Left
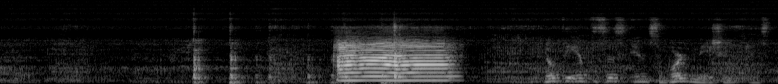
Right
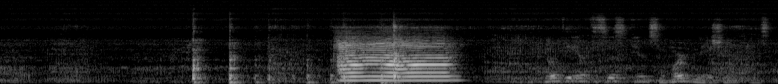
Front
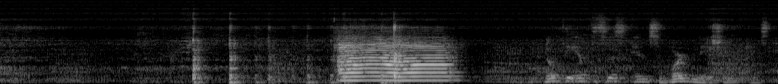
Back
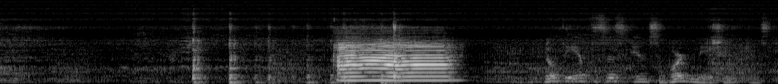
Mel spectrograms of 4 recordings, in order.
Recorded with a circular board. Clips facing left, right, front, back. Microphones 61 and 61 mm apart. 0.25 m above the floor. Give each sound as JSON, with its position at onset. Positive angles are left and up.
{"t": 1.9, "sound": "dishes clattering", "azimuth_deg": -100, "distance_m": 5.0}
{"t": 3.3, "sound": "a trumpet", "azimuth_deg": 145, "distance_m": 1.8}
{"t": 5.4, "sound": "a man speaking", "azimuth_deg": 120, "distance_m": 2.0}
